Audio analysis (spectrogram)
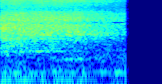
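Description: Hot spice tempering poured onto chutney for puffed rice dosa, a loud close burst of sizzling hiss that holds steady for about a second and then cuts off abruptly.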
